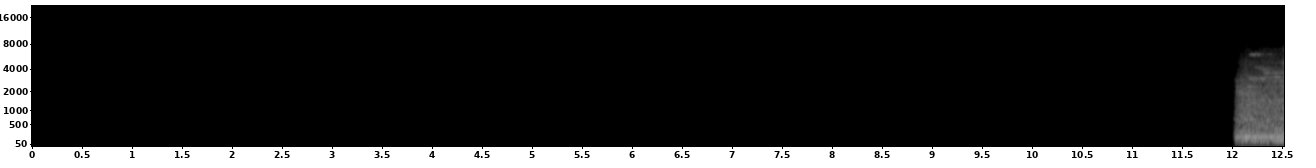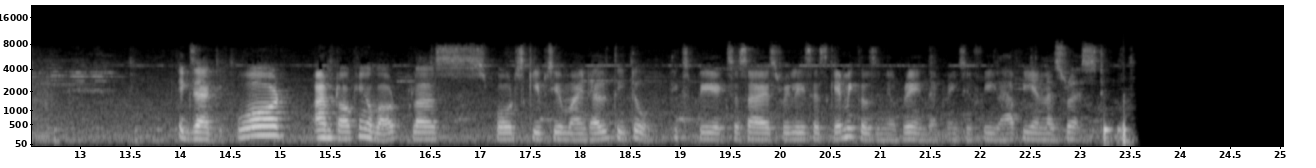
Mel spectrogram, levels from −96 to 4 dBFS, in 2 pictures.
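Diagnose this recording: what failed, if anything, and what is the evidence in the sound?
Nothing failed: the speech has passed through a call's normal microphone processing, with no evidence in the sound of a fault at any stage.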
